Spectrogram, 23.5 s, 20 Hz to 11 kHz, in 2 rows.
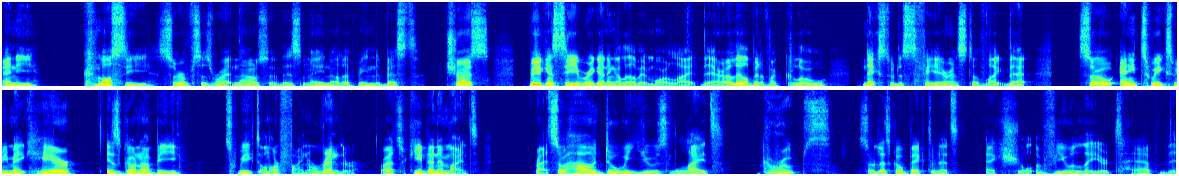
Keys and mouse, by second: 0.7 click, 3.1 click, 7.0 shift+drag, 13.6 shift+middle click.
